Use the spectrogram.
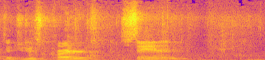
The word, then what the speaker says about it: Sande: like to introduce Carter Sande, S-A-N-D-E, but the E is silent.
